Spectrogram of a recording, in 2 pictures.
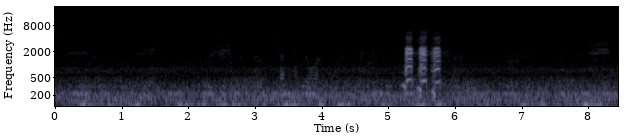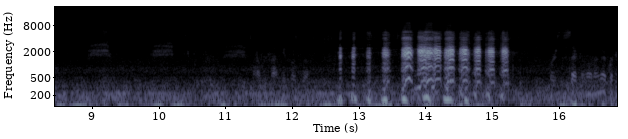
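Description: Geese honking: a short burst of three honks about five seconds in, then a fast run of loud honks and clucks near the end, with faint calls scattered between.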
